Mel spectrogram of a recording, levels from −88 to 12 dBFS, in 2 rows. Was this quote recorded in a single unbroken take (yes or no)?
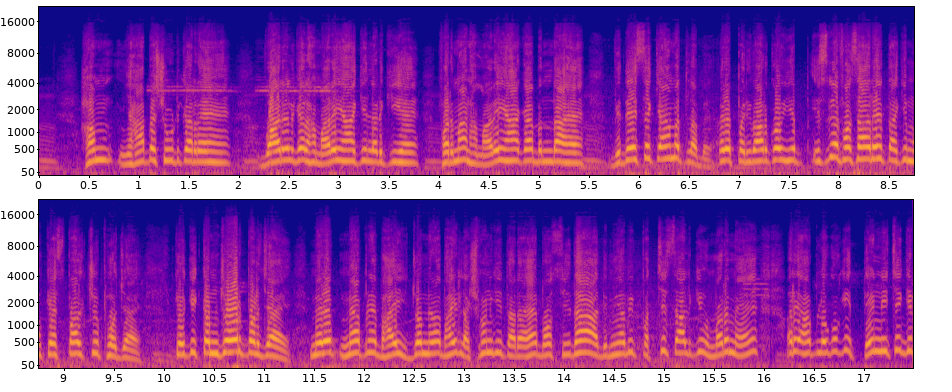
no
